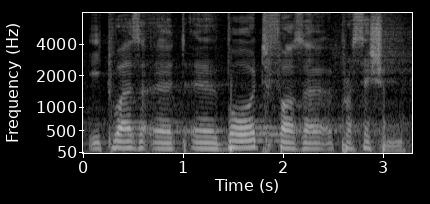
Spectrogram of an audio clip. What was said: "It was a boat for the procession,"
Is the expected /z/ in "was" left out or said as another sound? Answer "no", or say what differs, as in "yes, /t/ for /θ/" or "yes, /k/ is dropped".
no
